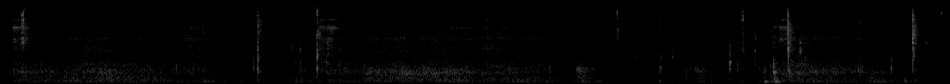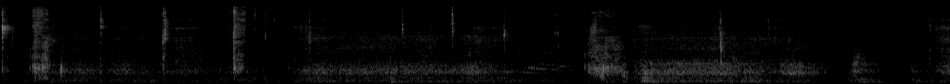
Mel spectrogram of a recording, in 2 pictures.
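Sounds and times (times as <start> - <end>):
wet chewing with mouth smacks: 6.1 - 8.1, 11.8 - 12.4.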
